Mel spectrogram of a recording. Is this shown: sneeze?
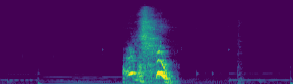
yes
